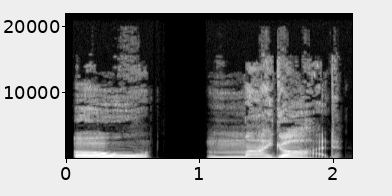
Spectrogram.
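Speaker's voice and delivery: slow, drawn out through food; mouth full. A narrator's reading. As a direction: talk around a mouthful, slowly. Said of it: "I said with a mouthful of food".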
